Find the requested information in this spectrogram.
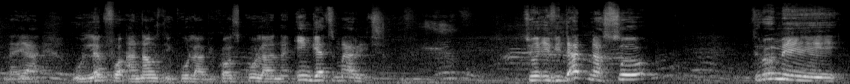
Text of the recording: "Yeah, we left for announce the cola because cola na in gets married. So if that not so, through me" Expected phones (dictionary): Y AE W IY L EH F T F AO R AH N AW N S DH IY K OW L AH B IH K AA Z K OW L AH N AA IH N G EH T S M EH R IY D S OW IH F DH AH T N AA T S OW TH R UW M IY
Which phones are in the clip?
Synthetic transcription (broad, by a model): Y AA W IY L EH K F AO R AH N AW N S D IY K OW L AH B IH K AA S K OW L AH N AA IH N G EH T M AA R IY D S OW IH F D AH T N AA S OW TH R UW M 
